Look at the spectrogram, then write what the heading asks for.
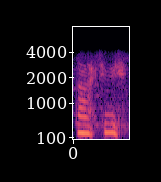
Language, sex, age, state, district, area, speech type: Kashmiri, female, 18-30, Jammu and Kashmir, Pulwama, urban, conversation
